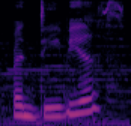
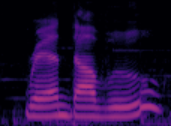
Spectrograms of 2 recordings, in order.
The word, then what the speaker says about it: rendezvous: Rendevious? I think that's what it said. It's late for me. I don't know how to pronounce words when it's late for me. Rendezvous? Rendezvous. Rendezvous. Why is it like that? Is it French? Is that where it comes from? Is it like a French word?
